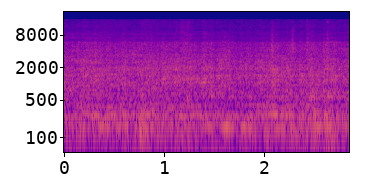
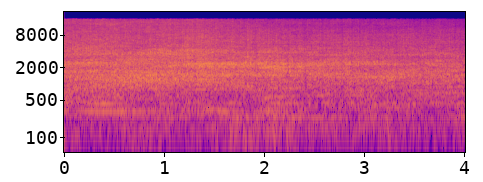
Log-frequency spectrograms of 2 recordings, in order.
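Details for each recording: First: Lionel #60 trolley, 50+ years old, after cleaning and repair, test run on track, was growly before: steady electric whir with light wheel rattle and only a slight grind, running quieter; light works; normal running. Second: Garage-find Lionel #60 trolley, before motor service, power nearly full: uneven growly buzz with crackling arcing like lightning inside the car; rough running with motor arcing.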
